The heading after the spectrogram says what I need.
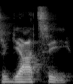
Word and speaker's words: YATC: It's called Yahtzee, YATC, like pronounced like Yahtzee, which I thought was cool.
